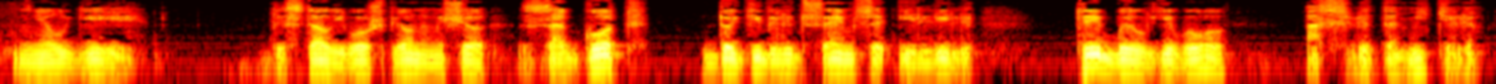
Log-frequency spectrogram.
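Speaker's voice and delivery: low and quiet, cold contempt; cold Sirius. A narrator's reading. Sirius condemns the traitor, low and cold. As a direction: press it down, low and icy.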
